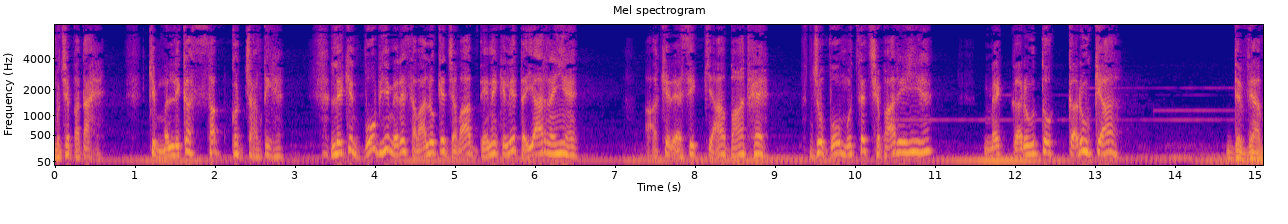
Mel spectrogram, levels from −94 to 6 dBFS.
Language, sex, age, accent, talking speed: Hindi, male, 30-49, native, 155 wpm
